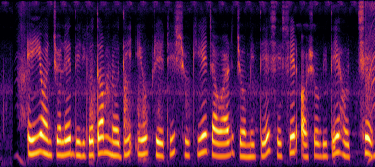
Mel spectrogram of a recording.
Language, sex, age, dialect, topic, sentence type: Bengali, female, 18-24, Rajbangshi, agriculture, question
